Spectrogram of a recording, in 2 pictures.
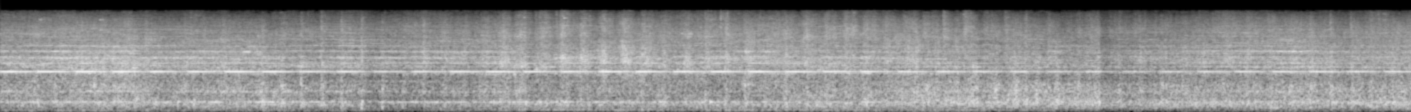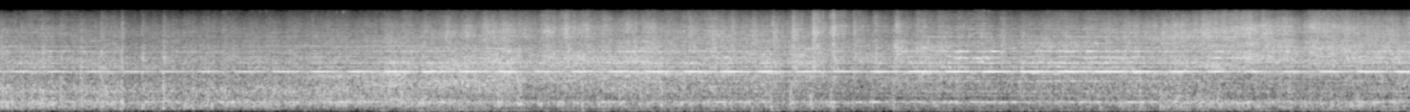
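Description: Freight cars of a mixed freight train rolling past close by: covered hoppers, a refrigerator car and tank cars, their steel wheels running steadily on the rails. A steady high-pitched tone sounds over the rolling noise.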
